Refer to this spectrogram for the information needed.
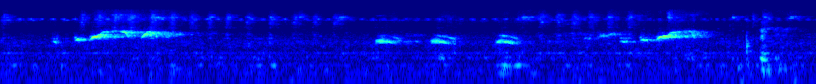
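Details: A Greater Racket-tailed Drongo, an important member of mixed-species flocks in tropical forest, mimics a Crested Serpent Eagle. It gives loud, rising whistled notes with shorter clipped phrases, over a faint high insect hum beneath.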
